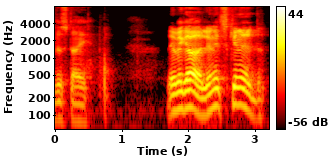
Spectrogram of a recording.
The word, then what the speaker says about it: Lynyrd Skynyrd: There we go, LYNYRD SKYNYRD, pronounced LYNYRD SKYNYRD.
